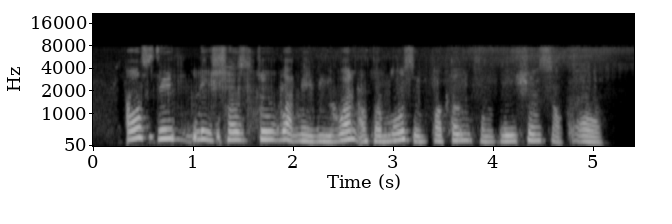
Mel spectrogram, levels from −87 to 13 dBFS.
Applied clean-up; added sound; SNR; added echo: neural mask model Resemble Enhance denoiser.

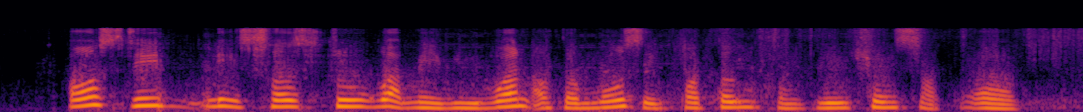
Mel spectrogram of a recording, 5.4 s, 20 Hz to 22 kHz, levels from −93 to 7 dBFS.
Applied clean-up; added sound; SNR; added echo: neural separator model SepFormer DNS4.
